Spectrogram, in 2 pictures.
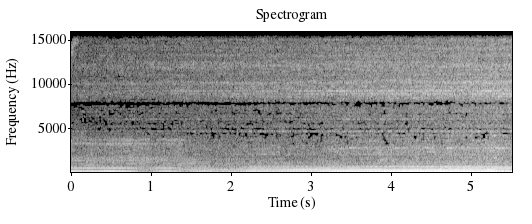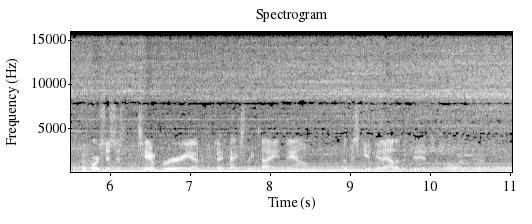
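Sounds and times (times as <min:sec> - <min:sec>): tow truck engine running winch: 0:00.0 - 0:11.0.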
